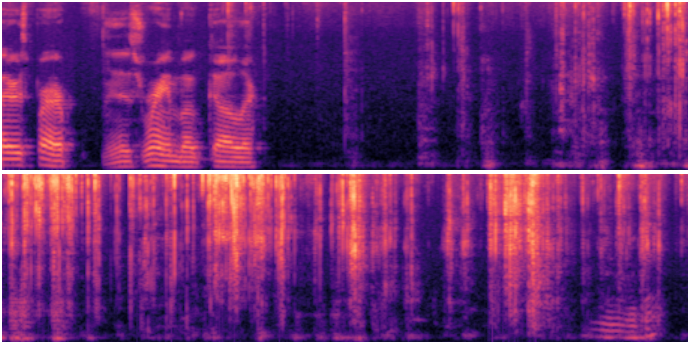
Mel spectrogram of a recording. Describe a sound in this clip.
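Cardboard and trading cards rustle and slide in someone's hands.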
